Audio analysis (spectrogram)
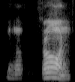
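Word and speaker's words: kronor: ये बोलना ऐसे है, आपको क्रोन बोलना है। ये लिखा ऐसे है कि उस पर नजर जाएगी तो आप गलत उसको प्रोनाउंसिएट करोगे, तो 2-4 बार जो है माइंड में आ जाएगा तो क्लियर हो जाएगा।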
